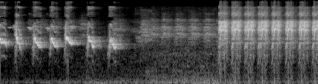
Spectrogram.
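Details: Grey-cheeked bulbul (cucak jenggot) in harsh 'beset kasar' song used as a tutor recording: a quick descending series of slurred notes, a brief lull, then a fast run of very high rasping chips.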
